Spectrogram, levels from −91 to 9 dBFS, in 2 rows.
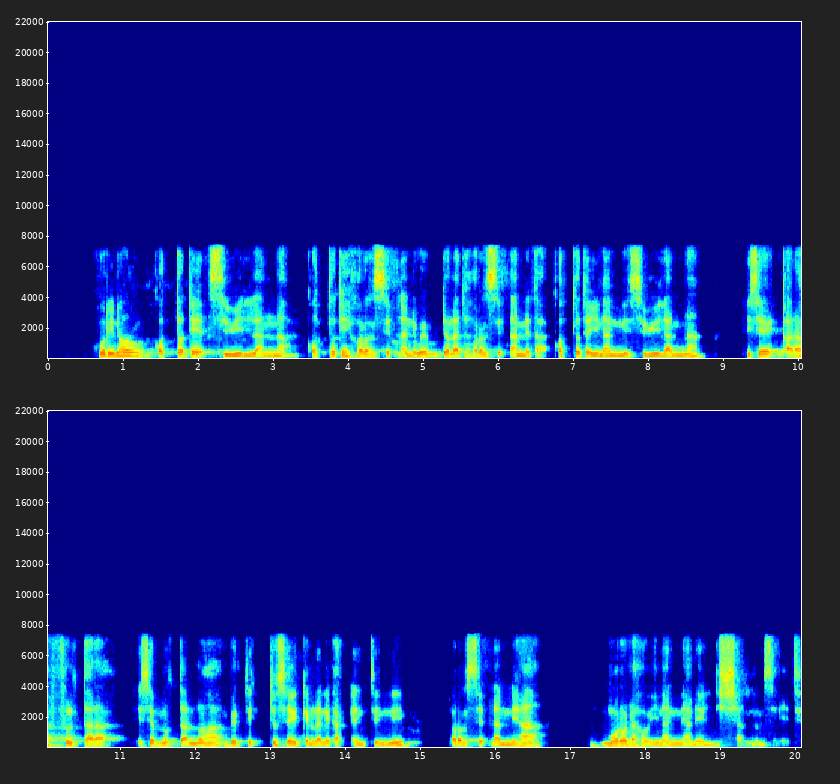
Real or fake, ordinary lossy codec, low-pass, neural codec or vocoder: fake; AAC, 48 kbps; 7.2 kHz; codec, 16 kHz, 2 kbps, FunCodec, trained on Chinese and English, 25 frames a second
